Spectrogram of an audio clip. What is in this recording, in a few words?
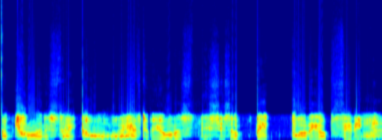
scared, professional epic; vo; Source Model Packs; Counter Strike Model Pack; CS2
